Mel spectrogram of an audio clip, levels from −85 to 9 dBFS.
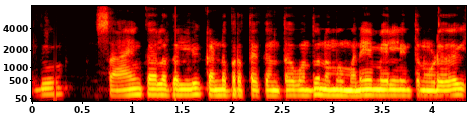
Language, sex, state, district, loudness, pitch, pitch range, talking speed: Kannada, male, Karnataka, Bijapur, -17 LUFS, 125 Hz, 125-135 Hz, 140 wpm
